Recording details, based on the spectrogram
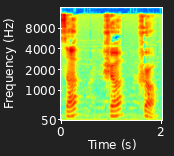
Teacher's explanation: ये दंत सा होता है, इसे दांतों के सहारे बोला जाता है। श होता है, ये तालव्य होता है, तालु से बोला जाता है। और श होता है मूर्धन्य, मूर्धा से बोला जाता है।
